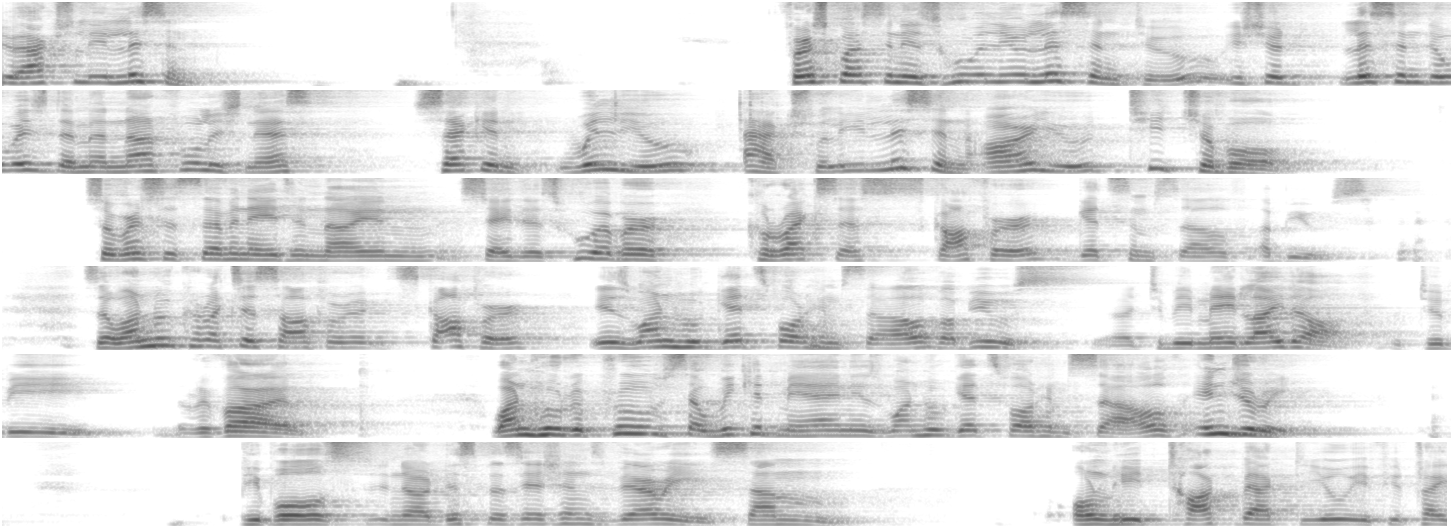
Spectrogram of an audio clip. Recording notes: in Emmaus chapel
